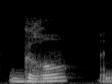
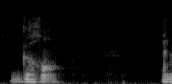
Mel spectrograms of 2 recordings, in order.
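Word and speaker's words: grande: you don't the day here and you don't pronounce the final s okay so gr and then same thing here gr and regarding the feminine form you will pronounce it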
